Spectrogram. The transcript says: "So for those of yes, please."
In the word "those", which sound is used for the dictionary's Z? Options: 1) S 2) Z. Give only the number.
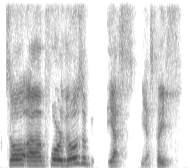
2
